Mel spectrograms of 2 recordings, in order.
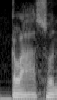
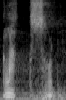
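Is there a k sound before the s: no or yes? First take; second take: no; yes. First: The word is said without a k before s. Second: The word is said with a k before s.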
